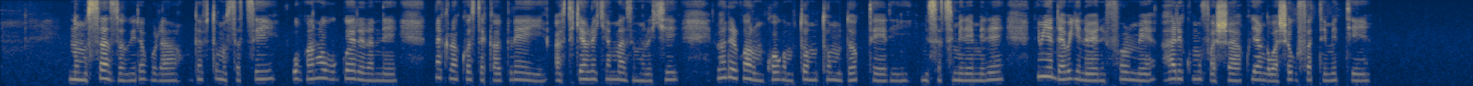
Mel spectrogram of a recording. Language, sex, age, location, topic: Kinyarwanda, female, 25-35, Kigali, health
